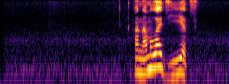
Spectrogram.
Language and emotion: Russian, positive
